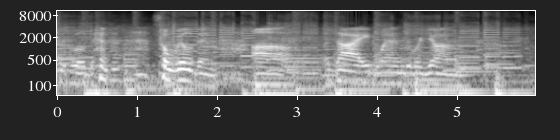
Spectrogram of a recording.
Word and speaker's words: Wilden: Pronounced as Wilden.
